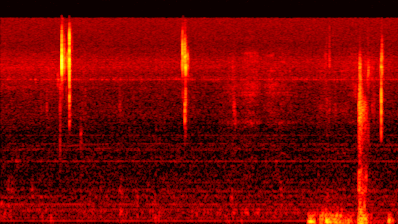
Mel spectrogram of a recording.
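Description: Mouth noises of someone eating a burger: a few faint, wet clicks and smacks, then low muffled bumps with more clicks in the last second and a half.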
